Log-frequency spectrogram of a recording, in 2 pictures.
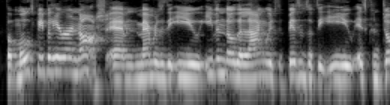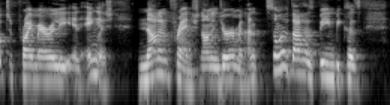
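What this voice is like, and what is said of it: Irish accent. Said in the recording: “People may hear from my accent. I'm originally from Ireland”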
